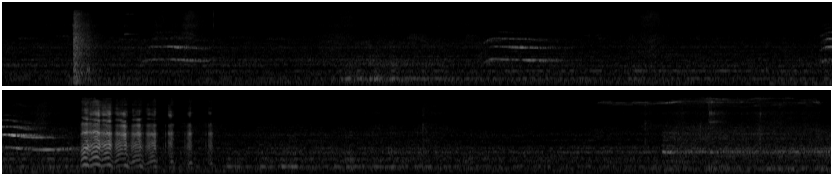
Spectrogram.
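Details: Domestic cats react to cats meowing on a television indoors; faint, drawn-out harmonic meows come every second or two from the TV, with a sharp rattling burst midway and a steady background hiss.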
